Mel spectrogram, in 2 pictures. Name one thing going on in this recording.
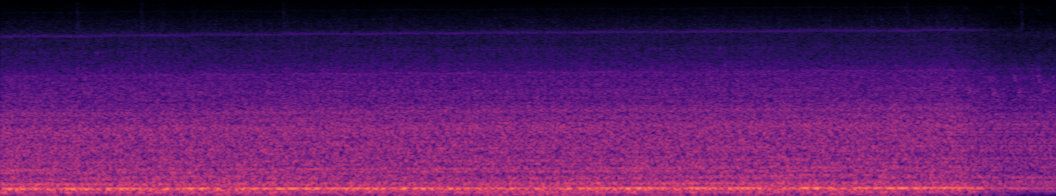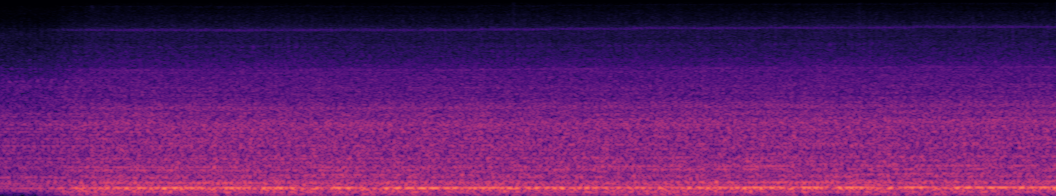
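A bus engine drones steadily, easing off briefly midway before picking up again.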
